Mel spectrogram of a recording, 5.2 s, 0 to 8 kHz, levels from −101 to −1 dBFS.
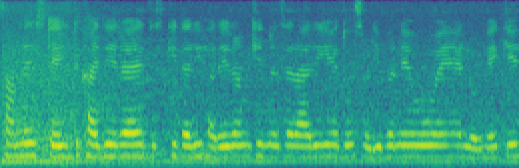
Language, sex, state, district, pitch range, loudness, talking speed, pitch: Hindi, male, Chhattisgarh, Raipur, 200-210 Hz, -15 LUFS, 255 wpm, 205 Hz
